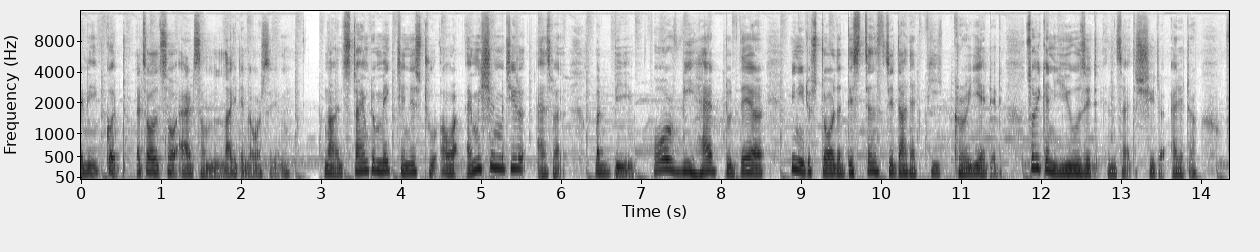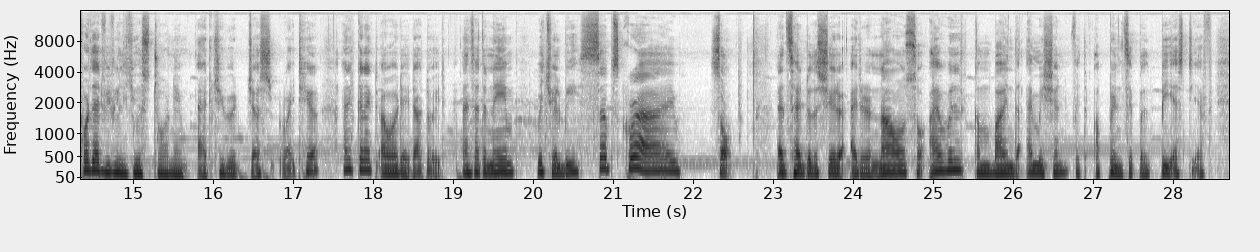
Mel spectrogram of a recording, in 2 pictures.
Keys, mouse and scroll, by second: 1.8 click, 2.8 click, 3.4 click, 4.2 click, 4.6 g, 4.9 click, 5.2 click, 5.6 click, 6.3 click, 6.7 click, 7.2 g, 8.2 click, 8.8 g, 9.3 drag, 10.0 click, 10.3 click, 10.7 shift+a, 14.7 click, 15.4-16.2 drag, 16.5 click, 17.3 click, 17.5 click, 18.4-19.0 drag, 19.1 click, 21.1 click, 22.0 ctrl+c, 23.4-24.6 drag, 25.4 click, 26.2 click, 26.3 shift+a, 28.3 Return.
